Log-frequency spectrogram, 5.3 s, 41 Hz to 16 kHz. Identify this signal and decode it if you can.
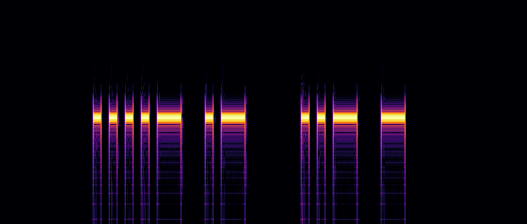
Morse code, heard as a keyed tone, about 15 wpm, 700 Hz. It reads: 4A UT
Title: Field Day Exchanges - 15wpm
